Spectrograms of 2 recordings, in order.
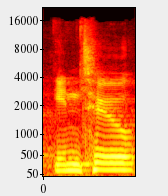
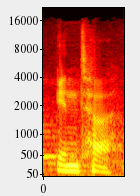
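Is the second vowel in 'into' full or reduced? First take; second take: full; reduced. First: The second vowel is full. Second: The second vowel is reduced to schwa.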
